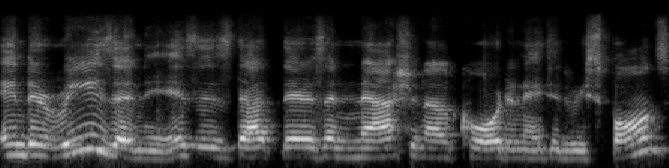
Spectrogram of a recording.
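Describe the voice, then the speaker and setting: With an Israeli accent, a woman speaks fairly slowly in a fairly low pitch. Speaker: healthcare leader. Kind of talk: panel discussion. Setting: webinar.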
